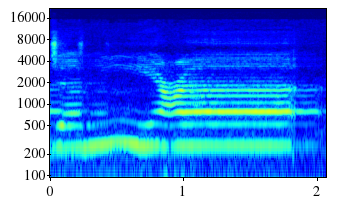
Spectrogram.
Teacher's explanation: جمیعا یا ساکن سے پہلے زیر ہے، یا مدہ کا قاعدہ سے ایک الف یعنی 2 حرکات کے برابر کھینچ کر پڑھیں گے، اور 2 زبر کی تنوین کو وقف کی صورت میں ایک الف سے بدل دیتے ہیں۔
